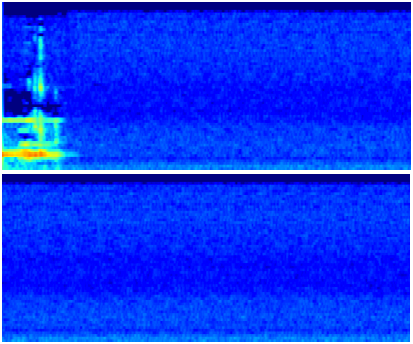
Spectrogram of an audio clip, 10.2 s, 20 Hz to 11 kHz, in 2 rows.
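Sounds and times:
electric voting bell ringing in a parliament: 0.0 - 1.0.

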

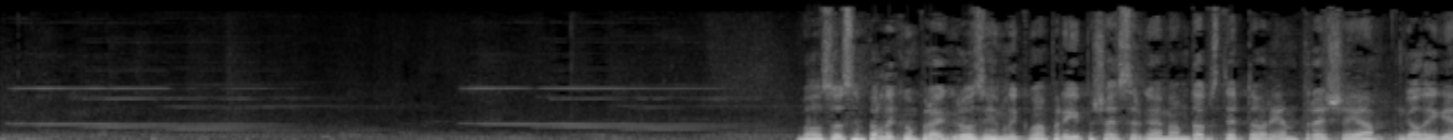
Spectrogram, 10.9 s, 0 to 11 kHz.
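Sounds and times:
electric bell ringing in a parliament chamber before a vote: 0.0 - 6.6
low murmur of room noise in a parliament chamber: 0.0 - 10.8
speech: 6.0 - 10.8.

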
